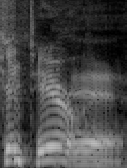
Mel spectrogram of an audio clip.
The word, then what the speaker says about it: Satura: A A is pronounced Satura. Yes. All right, nice. No, you can say it a bit quicker like that, yeah. Satura. If you have a break in between the words, it doesn't sound as good.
